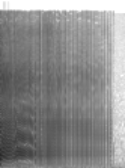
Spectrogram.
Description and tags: A famous fart recorded with a with a Samson USB microphone.
sound, body, fart, human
